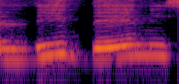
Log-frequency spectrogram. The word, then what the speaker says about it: Ledenis: Se lê Li Denis Santa Cruz, mas se escreve Lê Denis.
